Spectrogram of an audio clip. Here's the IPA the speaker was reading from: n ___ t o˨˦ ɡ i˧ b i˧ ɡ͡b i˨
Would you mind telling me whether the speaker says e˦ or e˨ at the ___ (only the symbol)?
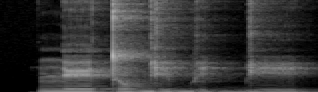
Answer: e˨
